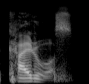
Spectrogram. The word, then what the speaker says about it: Kairos: 所以记得今年对我们来说，那个最夯的字就是 Kairos。大家说一次 Kairos。 OK，这是英文发音。好，呃，我们知道这是一个神所要赐给我们的时间点，在希伯来文就是 at 时间跟 karach 机会。 OK，但是 kairos 包含了这两个，所以我们称为时机之年。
